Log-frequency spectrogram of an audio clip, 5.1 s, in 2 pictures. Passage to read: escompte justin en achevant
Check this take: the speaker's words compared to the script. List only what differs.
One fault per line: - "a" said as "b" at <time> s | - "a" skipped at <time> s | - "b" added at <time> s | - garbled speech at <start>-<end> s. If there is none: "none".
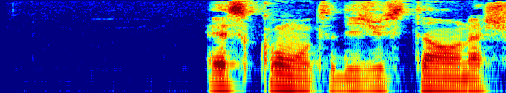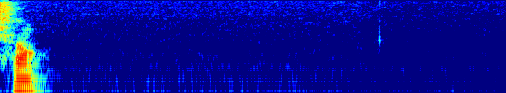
- "dit" added at 1.7 s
